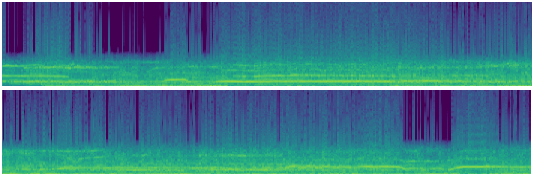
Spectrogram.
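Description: Loud live electronic music from a DJ set over a festival PA: a deep, sustained bass comes in about half a second in, with the crowd shouting and whooping over it.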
